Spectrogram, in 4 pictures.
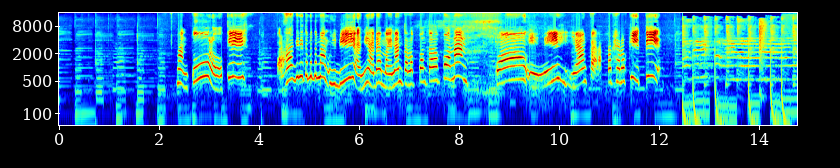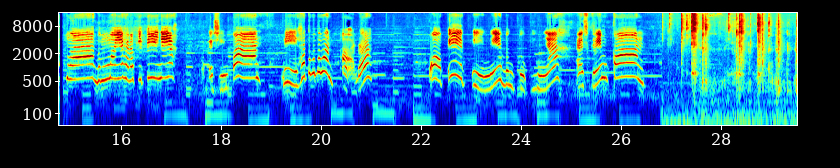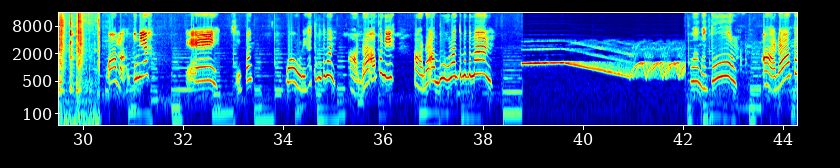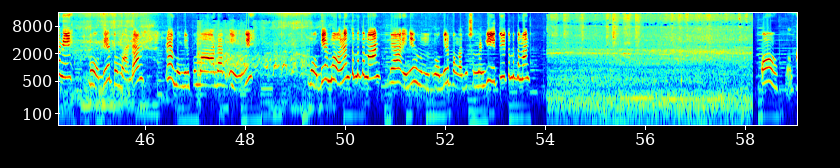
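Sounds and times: crunching and chewing ice cream: 26.8 - 30.4
diesel engine running: 26.8 - 30.4, 54.0 - 58.2
low hum: 26.8 - 30.4
tyres on loose stones: 26.8 - 30.4
ambulance siren: 38.8 - 42.1.

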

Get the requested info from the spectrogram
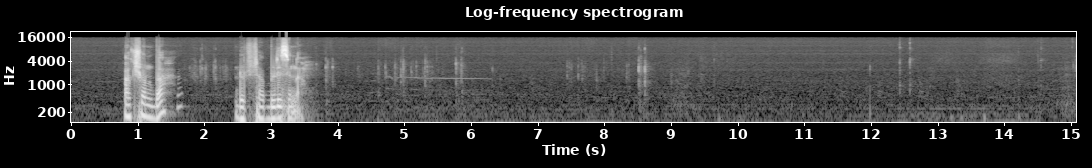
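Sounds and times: person speaking: 0.8 - 3.8
computer keyboard typing: 1.7 - 2.5, 3.6 - 4.0, 4.6 - 6.0, 7.4 - 8.8, 12.4 - 12.8.

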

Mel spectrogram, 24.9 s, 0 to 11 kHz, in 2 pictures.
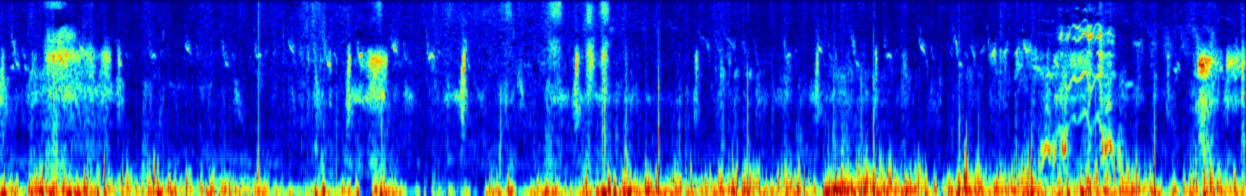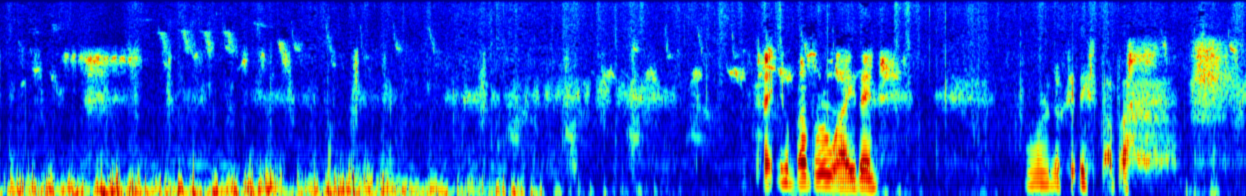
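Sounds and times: horse whinnying: 10.4 - 11.2.

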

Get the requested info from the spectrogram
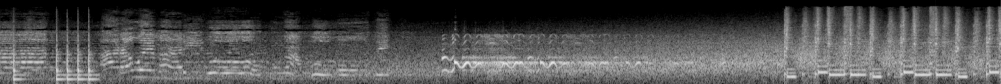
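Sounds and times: warbling high call: 4.4 - 7.0.

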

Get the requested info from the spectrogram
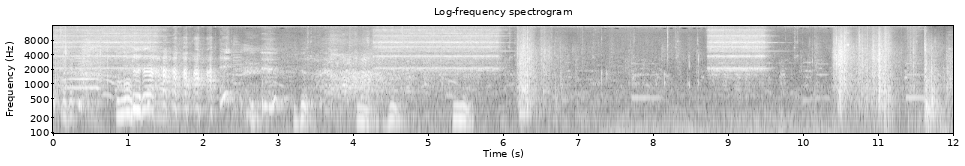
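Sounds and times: electric doorbell ringing: 0.0 - 1.4, 4.3 - 6.1.

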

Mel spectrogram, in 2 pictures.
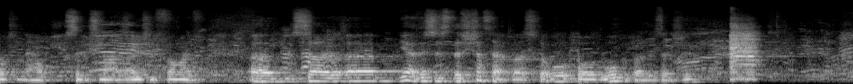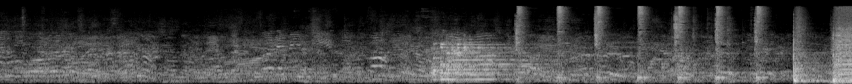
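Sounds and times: crowd chatter: 0.0 - 17.0
drum kit ticking: 13.3 - 15.5.

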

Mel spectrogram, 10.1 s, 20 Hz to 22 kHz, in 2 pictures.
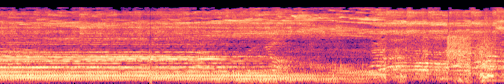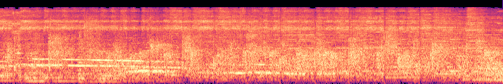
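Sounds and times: person singing long notes: 0.0 - 3.0
tambourine-like jingling beat: 0.3 - 9.8.

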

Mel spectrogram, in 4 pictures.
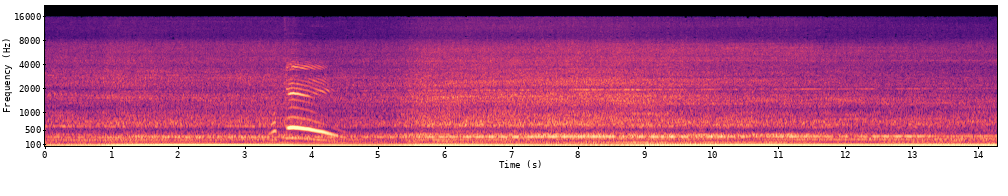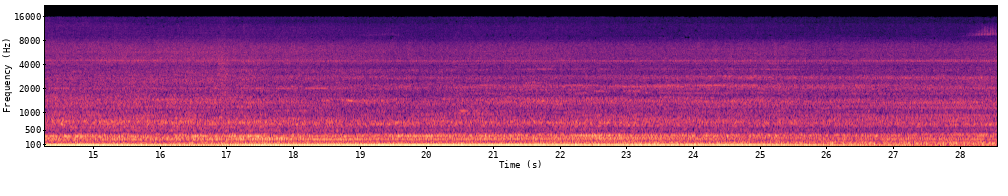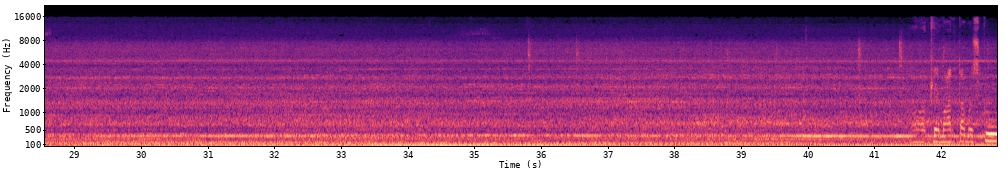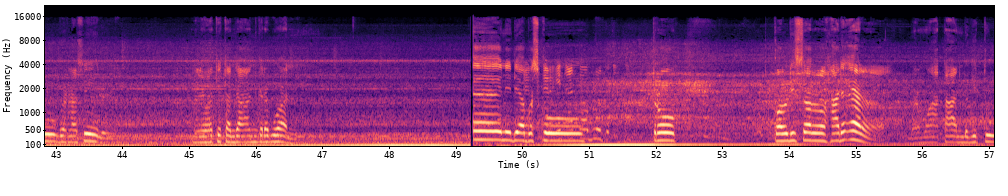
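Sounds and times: truck diesel engine drone: 0.0 - 57.0.

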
